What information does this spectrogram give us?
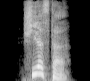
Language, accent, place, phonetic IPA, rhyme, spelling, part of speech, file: German, Germany, Berlin, [ˈʃiːɐ̯stɐ], -iːɐ̯stɐ, schierster, adjective, De-schierster.ogg
- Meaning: inflection of schier: 1. strong/mixed nominative masculine singular superlative degree 2. strong genitive/dative feminine singular superlative degree 3. strong genitive plural superlative degree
